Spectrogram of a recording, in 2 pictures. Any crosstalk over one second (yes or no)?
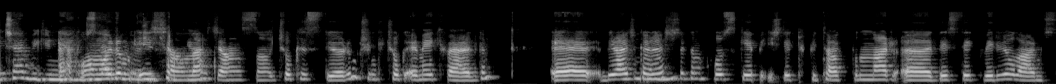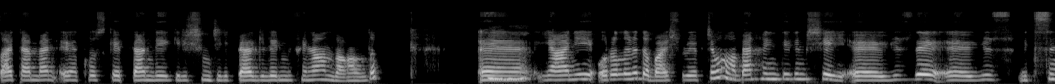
yes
